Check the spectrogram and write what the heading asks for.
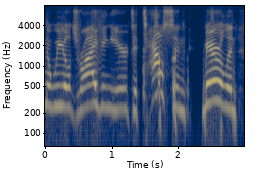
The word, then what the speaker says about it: Towson: wheel driving here to talson Maryland still pronounced tosen by some folks up there in Bucks County because they don't know better up there uh this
